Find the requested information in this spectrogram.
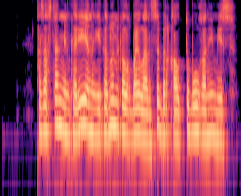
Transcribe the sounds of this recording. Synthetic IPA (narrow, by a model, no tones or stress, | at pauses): qʰɑzɑqst̪ɑnme̞ŋkʰoɾʲe̞janəɴe̞ko̞no̞mijkɑlˠəq̚bɑjlˠɑnəsəbɪɾqʰɑlˠəp̚t̪əbo̞lˠʁɑne̞me̞s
